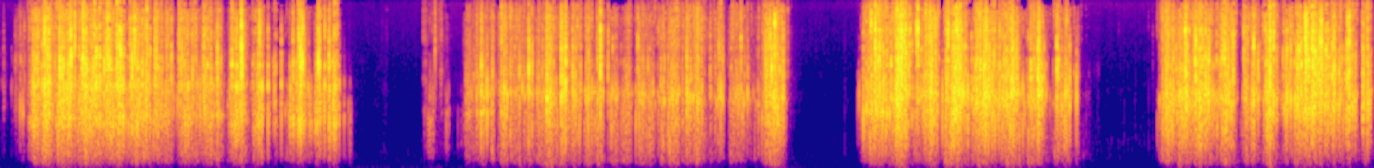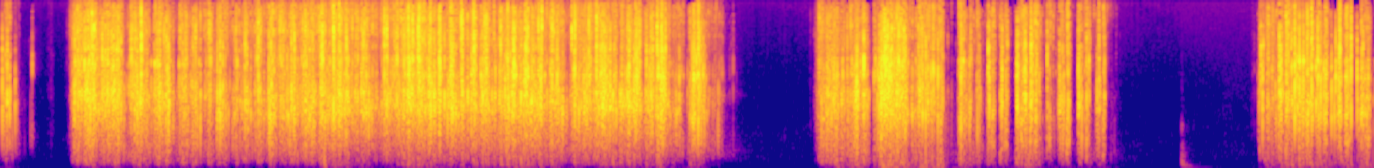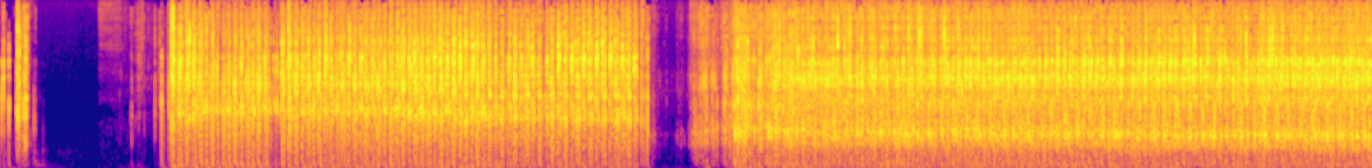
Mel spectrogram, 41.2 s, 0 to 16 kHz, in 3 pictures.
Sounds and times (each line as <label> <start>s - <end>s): wooden box filled with small stones shaking 0.3s - 3.5s
wooden box filled with small stones shaking 29.1s - 41.2s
